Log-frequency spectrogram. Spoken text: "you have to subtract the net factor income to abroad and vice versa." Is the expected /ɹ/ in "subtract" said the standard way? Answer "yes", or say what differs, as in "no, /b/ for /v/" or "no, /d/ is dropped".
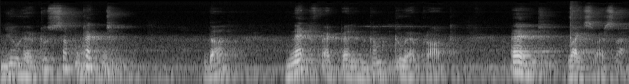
no, /ɹ/ is dropped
